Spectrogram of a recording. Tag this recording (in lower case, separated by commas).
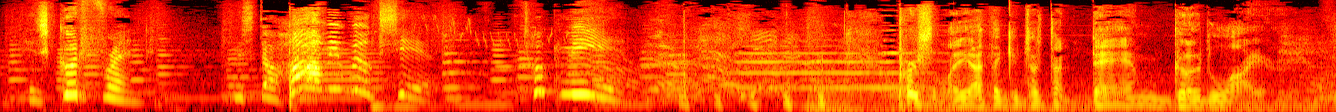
music, speech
